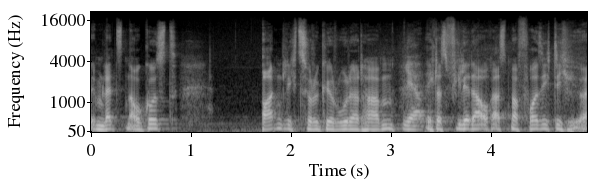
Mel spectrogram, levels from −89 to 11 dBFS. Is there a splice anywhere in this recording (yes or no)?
yes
